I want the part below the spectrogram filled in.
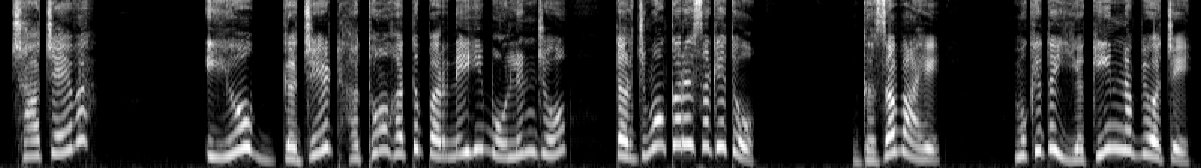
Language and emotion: Sindhi, surprised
